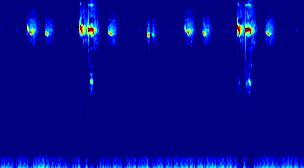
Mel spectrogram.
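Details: Common kingfisher, Alcedo atthis, during mating, giving sharp, high-pitched whistled notes, often in quick pairs or triplets, repeating in a similar pattern about every three seconds against a quiet background.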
